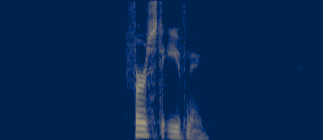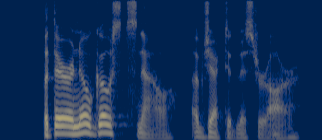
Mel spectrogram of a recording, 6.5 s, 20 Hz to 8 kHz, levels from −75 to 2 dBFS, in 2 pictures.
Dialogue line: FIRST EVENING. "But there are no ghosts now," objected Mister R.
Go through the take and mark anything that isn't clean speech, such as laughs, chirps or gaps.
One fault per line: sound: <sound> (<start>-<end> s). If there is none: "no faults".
no faults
